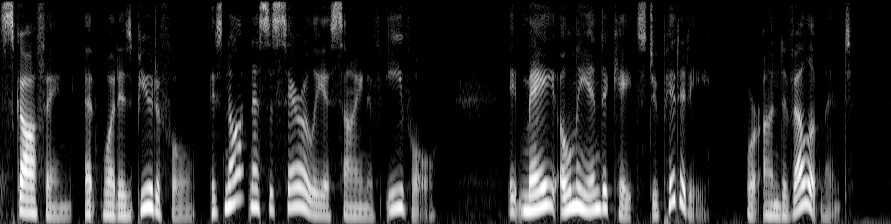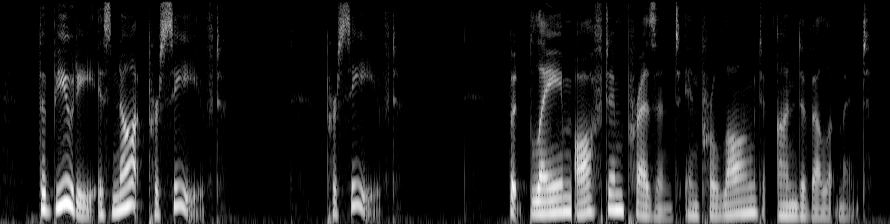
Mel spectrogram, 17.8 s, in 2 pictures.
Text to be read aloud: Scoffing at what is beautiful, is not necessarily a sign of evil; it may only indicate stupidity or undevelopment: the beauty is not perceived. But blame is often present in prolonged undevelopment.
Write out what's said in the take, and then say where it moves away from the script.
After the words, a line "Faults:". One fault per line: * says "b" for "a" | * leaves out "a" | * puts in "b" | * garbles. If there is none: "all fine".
Scoffing at what is beautiful, is not necessarily a sign of evil; it may only indicate stupidity or undevelopment: the beauty is not perceived perceived. But blame often present in prolonged undevelopment.
Faults:
* puts in "perceived"
* leaves out "is"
